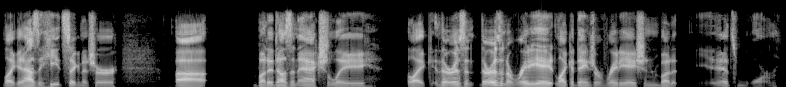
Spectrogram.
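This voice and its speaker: A man running a tabletop game as game master, narrating casually and haltingly as he searches for his words. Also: lowish voice, fairly bright tone, no room sound, lo-fi sound.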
